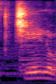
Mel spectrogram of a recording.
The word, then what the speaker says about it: Joon: people it's hey so my name is just Jun sang a song and people are like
